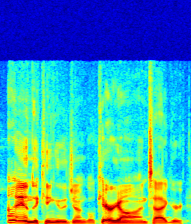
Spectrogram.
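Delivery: low, soft regal self-assurance; self-satisfied lion. Acted. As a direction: dismiss the tiger like a contented king. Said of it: "And the lion says".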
